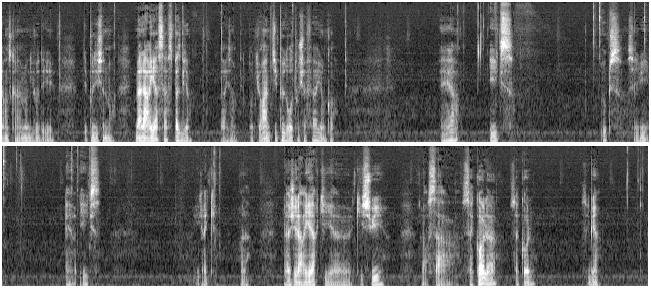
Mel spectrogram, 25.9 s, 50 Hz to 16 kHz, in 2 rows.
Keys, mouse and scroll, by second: 0.7 middle click, 2.0-2.4 scroll down 1, 3.8 middle click, 4.2 middle click, 6.1 middle click, 9.3 r, 13.1 right click, 14.5 r.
